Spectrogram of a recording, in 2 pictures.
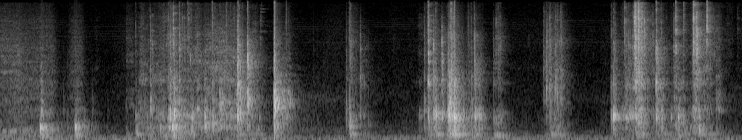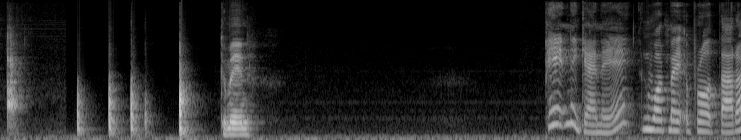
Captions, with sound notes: (Key turns and brushes tumbling out of cupboard) (Knock, knock, knock, knock, knock... knock, knock) Come in. Painting again eh? And what might have brought that on?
